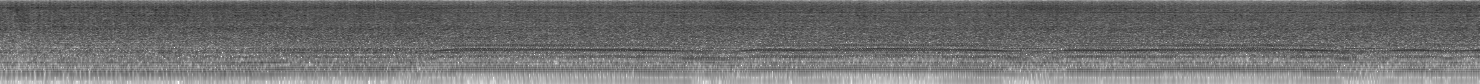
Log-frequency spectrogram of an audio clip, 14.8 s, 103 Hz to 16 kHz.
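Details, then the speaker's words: Briggs engine on a Wheel Horse GT-1800 Work Horse tractor after fuel pump repair, choked and primed: engine runs unevenly, speed hunting up and down; owner suspects the carburetor needs rebuilding. "In this instance, it sounds like carburetor needs to be rebuilt."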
